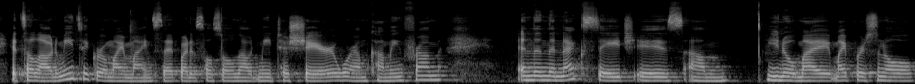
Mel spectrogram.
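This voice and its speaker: Amid noticeable background noise and audible room echo, a woman with a fairly low pitch speaks at a moderate pace in fairly even intonation. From immigrant, outside US. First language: not English. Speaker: community leader. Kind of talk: panel discussion.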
